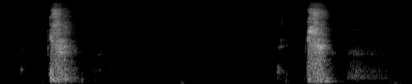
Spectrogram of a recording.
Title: Sneezing from my late summer cold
